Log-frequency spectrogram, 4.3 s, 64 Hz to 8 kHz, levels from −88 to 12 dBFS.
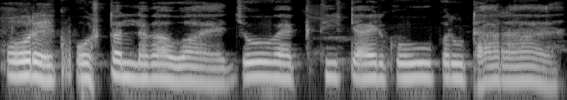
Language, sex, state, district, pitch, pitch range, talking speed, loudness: Hindi, male, Uttar Pradesh, Saharanpur, 185 Hz, 165-195 Hz, 195 wpm, -17 LUFS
